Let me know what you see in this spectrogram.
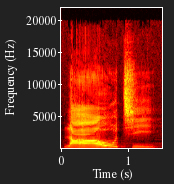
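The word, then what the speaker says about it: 老几: 然而实际发音的时候，我们必须要发成 2 声跟 3 声的老几，否则会很难发音。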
